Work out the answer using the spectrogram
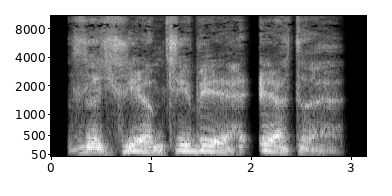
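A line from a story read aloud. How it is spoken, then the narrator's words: Hoarse rasp, coughing. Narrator (Russian): После небольшой паузы прохрипел … и снова зашелся в кашле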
